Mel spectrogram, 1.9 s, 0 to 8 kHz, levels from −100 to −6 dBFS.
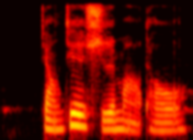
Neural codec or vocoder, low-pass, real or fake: codec, 16 kHz, 2 kbps, FunCodec, trained on Chinese and English, 25 frames a second; 7.2 kHz; fake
